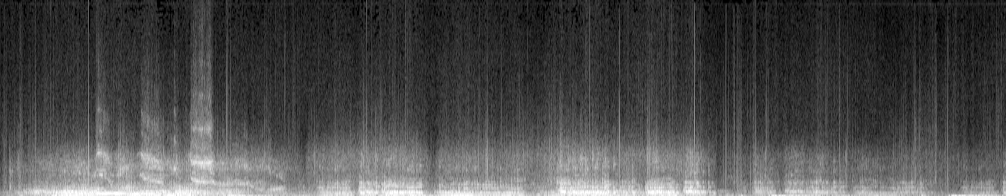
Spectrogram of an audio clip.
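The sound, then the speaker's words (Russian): A lion roars and snarls loudly while a Grevy's zebra gives harsh, braying cries in an unexpected encounter, the two animals clashing in a tense, noisy confrontation that continues throughout. “Запись неожиданной встречи зебры Грэви со львом.”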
